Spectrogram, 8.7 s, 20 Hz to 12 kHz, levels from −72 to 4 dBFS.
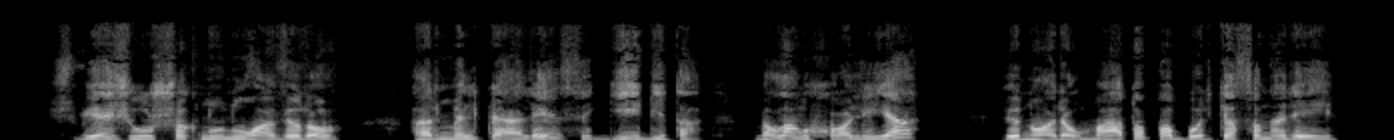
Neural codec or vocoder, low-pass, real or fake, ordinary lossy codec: vocoder, 22.05 kHz, 80 mel bands, WaveNeXt; 9.9 kHz; fake; MP3, 48 kbps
